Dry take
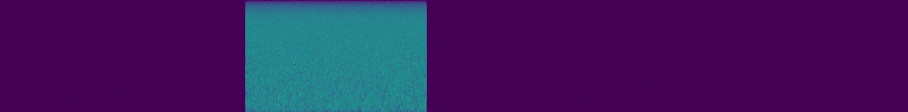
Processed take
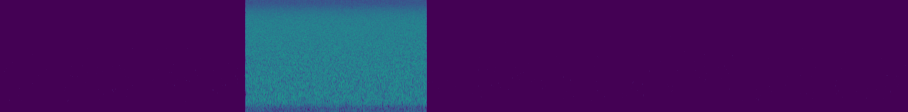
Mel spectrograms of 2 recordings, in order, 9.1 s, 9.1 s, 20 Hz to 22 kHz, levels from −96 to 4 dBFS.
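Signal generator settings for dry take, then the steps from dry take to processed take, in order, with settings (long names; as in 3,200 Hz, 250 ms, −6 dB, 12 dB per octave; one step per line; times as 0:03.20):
band-limited noise 93–12,000 Hz, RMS −29.5 dBFS 1.80 s
high-pass filter 350 Hz 24 dB per octave
soft clipping −28 dBFS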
